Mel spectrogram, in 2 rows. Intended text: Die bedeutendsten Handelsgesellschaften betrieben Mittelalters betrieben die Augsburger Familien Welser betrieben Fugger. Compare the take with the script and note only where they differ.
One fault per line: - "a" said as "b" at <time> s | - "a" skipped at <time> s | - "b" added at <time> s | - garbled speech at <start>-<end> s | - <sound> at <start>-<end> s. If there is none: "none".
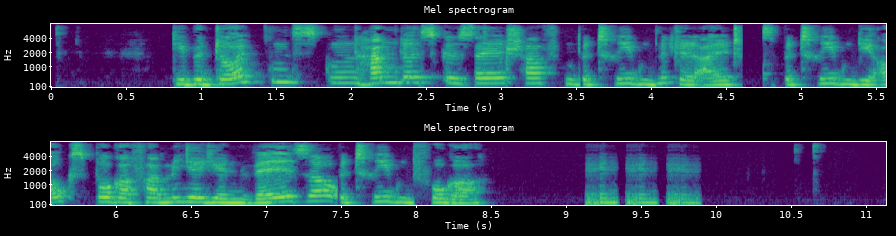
- dropout at 4.6-4.7 s
- laugh at 9.1-9.9 s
